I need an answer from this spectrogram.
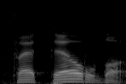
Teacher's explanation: Kemudian rabbuka fatarda, huruf ra di situ kita baca dengan tebal, fatarda. Huruf ta tu nipis, huruf ra tu dibaca dengan tebal. Kemudian kita waqaf dengan kadar 2 harakat.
